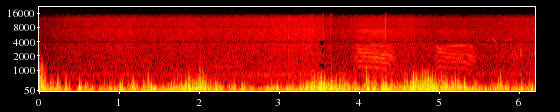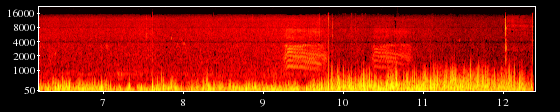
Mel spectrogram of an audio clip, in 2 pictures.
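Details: Hooded crow recorded in Cyprus, uttering pairs of harsh, grating caws at two separated moments, partly masked by strong, continuous low-pitched rumbling noise.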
